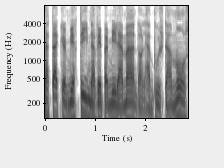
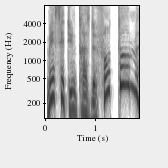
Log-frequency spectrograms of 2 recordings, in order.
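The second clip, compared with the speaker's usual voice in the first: higher voice, thrilled by the discovery; excited exclamation; 3 dB louder than usual. A narrator's reading. Myrtille recognizes a ghost trail: higher, excited exclamation. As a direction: announce a ghost trail with delight. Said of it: "s'exclama-t-elle".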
